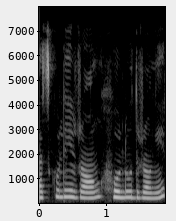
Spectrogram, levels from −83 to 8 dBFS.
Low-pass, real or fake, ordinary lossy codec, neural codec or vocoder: 7.2 kHz; real; none; none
